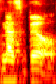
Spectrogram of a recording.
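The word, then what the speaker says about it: Næstved: FoG Naestved. Team FoG Naestved. Naestved. Yeah. And actually over here it's pronounced Naestville.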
